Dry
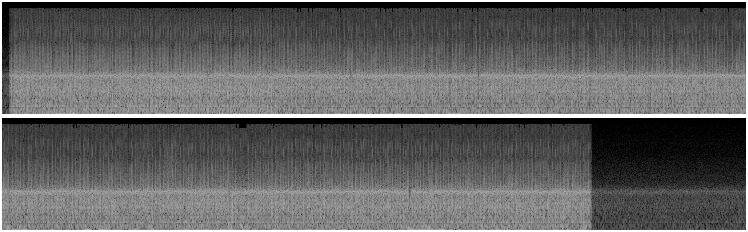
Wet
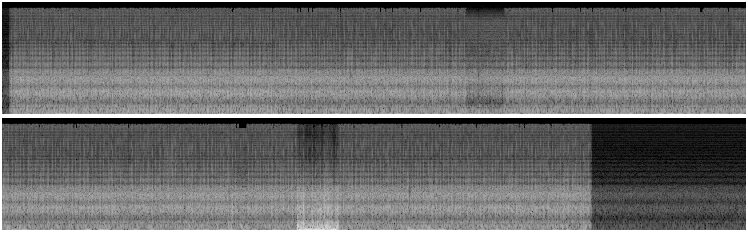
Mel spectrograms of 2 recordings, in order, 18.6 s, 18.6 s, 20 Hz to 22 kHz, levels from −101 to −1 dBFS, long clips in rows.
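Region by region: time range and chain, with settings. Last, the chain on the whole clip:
0:05.79–0:06.28: variable-slope delta modulation 64 kbit/s + parametric band 390 Hz −10 dB 2 octaves
0:12.98–0:13.50: RIAA equalisation playback + envelope flattener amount 70%
whole clip: high-shelf EQ 11,000 Hz +10.5 dB; comb filter 1.5 ms, depth 60%; level +1 dB

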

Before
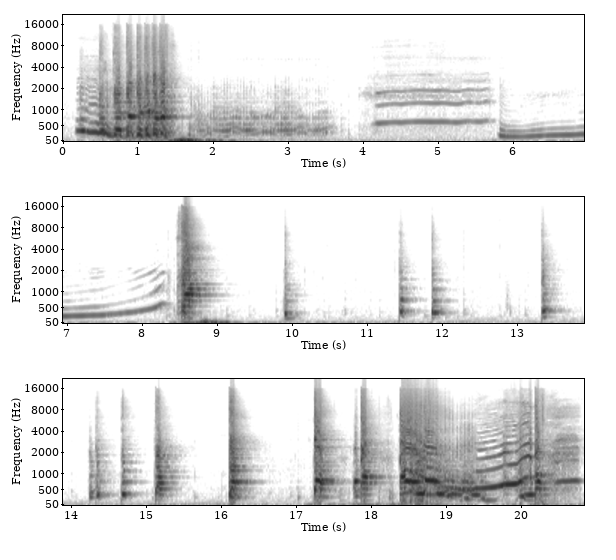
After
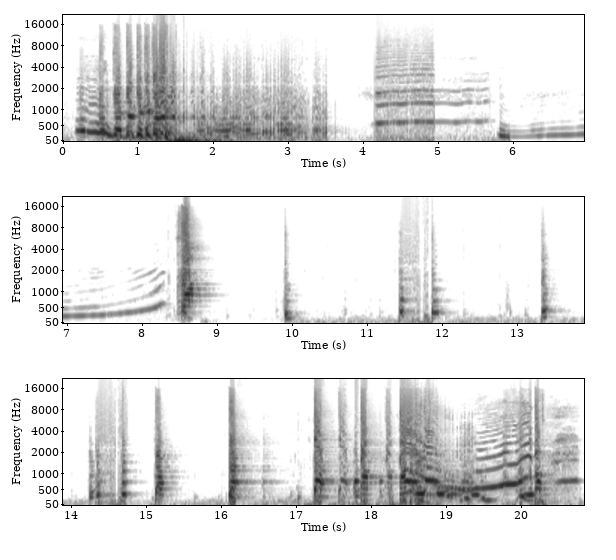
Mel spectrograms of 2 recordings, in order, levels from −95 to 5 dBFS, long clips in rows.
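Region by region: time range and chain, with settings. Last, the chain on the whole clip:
0:01.24–0:04.95: repeating echo 132 ms, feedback 47%, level −13 dB + leveller curve on the samples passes 3
0:05.95–0:09.92: high-pass filter 430 Hz + high-shelf EQ 4,700 Hz +6 dB
0:11.47–0:11.94: converter with a step at zero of −44 dBFS + downward compressor 2 to 1, threshold −30 dBFS
0:14.36–0:14.76: converter with a step at zero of −37.5 dBFS + highs frequency-modulated by the lows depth 0.38 ms
0:16.23–0:18.46: mu-law and A-law mismatch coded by mu + single-tap delay 330 ms −13.5 dB
whole clip: reverb reduction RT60 0.98 s; parametric band 110 Hz +14.5 dB 2.3 octaves; notch filter 2,300 Hz, Q 6.8

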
